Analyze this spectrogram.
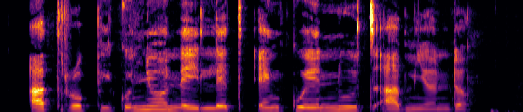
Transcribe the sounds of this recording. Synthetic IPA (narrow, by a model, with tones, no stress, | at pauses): a˦tɾo˨pi˨ko˦ɲo˦ne˨i˨lɛ˨tɛ˦ŋ˦kwe˦nu˦ta̰˨mjɔ˨ndɔ˨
